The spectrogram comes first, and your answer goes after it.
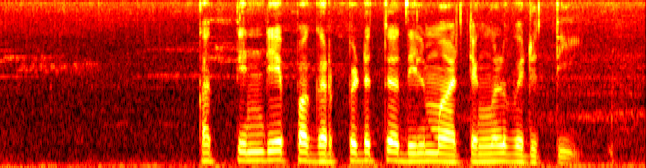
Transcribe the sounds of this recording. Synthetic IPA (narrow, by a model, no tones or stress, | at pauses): kɐt̪ːinde̞pɐɣɐrpːe̞ɽut̪ːɨɐðilmaːtːɐŋːɐɭʋɐɾut̪ːi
